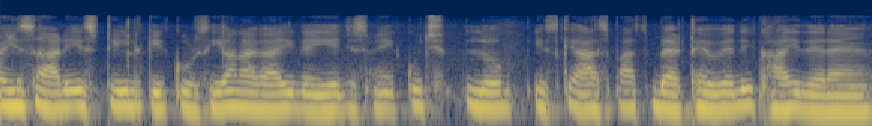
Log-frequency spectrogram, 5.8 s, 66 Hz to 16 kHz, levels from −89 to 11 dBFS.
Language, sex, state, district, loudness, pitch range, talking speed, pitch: Hindi, male, Uttarakhand, Tehri Garhwal, -14 LUFS, 140-155 Hz, 195 wpm, 145 Hz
